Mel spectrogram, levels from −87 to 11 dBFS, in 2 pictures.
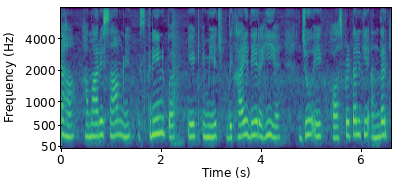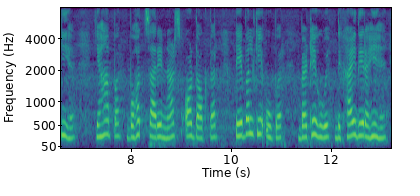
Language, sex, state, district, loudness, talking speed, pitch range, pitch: Hindi, female, Maharashtra, Solapur, -14 LUFS, 155 wpm, 240-285 Hz, 260 Hz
